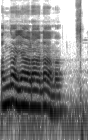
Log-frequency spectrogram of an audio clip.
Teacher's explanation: ध्वनि नाक से ज़्यादा निकल रही है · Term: नासिक के व्यंजन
